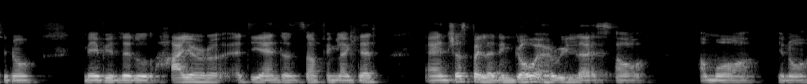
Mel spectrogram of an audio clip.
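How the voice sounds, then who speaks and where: On dull, lo-fi podcast audio, a male host with a deep, darkish voice muses through a casual conversation. He rambles reflectively and repeatedly slips in "you know."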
